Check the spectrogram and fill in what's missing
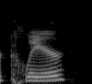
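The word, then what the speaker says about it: Xlear: You spray in there, clear, rescue nasal spray. Clear is spelled with an X. X-L-E-A-R, rescue nasal spray.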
